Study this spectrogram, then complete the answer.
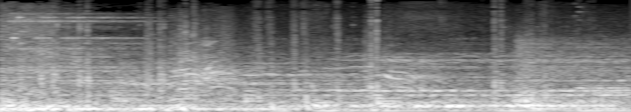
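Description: Horse hooves clip-clop at a steady gallop with a whinny during a checkpoint horse race around Romagna in Assassin's Creed II, over game music and ambient sound.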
